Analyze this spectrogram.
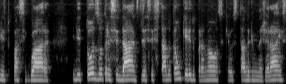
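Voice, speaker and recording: High-pitched yet dark and mellow in tone, a man with a northern Brazilian accent talks at a moderate pace over a quiet background. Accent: northern Brazilian, rolled R and hissing S. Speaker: spiritist lecturer. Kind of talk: religious lecture. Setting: live stream video call. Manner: formal.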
